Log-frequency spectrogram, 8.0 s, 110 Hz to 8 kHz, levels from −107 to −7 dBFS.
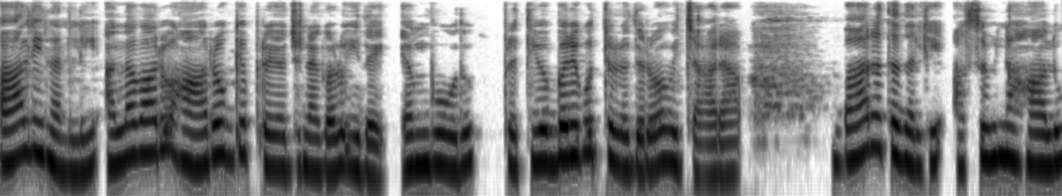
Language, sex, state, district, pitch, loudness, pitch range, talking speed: Kannada, female, Karnataka, Dharwad, 220 Hz, -17 LUFS, 205-250 Hz, 100 wpm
